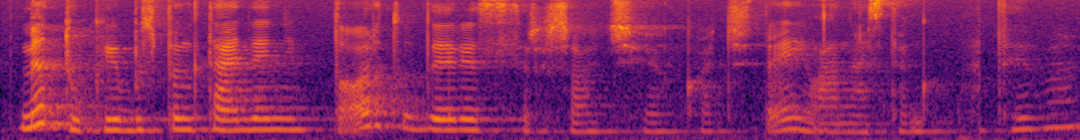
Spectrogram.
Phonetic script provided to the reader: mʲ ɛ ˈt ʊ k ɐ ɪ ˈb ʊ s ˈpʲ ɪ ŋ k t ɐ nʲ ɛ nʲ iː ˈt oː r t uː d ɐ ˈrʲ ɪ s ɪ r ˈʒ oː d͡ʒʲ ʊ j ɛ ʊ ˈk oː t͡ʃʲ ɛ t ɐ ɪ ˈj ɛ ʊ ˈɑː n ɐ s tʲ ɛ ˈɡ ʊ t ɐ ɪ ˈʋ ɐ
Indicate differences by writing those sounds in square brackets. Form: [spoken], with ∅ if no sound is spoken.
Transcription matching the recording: mʲ ɛ ˈt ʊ k ɐ ɪ ˈb ʊ s ˈpʲ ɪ ŋ k t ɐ [dʲ] ɛ nʲ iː ˈt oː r t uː d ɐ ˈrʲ ɪ s ɪ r ˈʒ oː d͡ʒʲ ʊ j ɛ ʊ ˈk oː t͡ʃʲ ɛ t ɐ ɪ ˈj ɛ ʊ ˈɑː n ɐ s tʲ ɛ ˈɡ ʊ t ɐ ɪ ˈʋ ɐ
